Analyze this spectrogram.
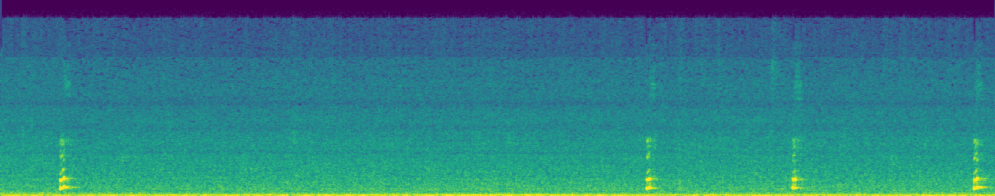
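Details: Puppy barking in its sleep while dreaming: four short, soft, high yips, one near the start and three close together toward the end, over a low steady hum of room noise.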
